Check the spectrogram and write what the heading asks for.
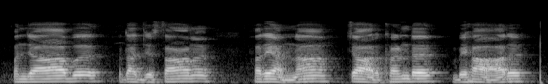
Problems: none marked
